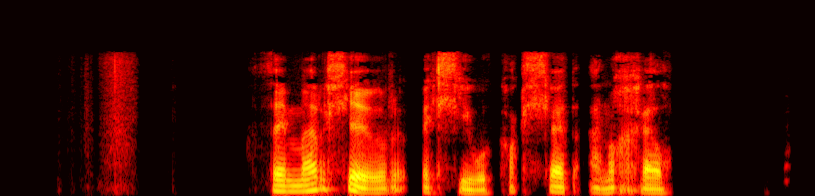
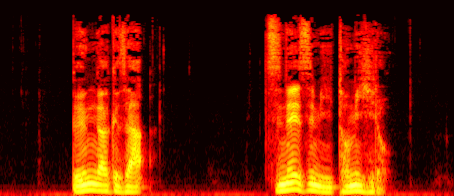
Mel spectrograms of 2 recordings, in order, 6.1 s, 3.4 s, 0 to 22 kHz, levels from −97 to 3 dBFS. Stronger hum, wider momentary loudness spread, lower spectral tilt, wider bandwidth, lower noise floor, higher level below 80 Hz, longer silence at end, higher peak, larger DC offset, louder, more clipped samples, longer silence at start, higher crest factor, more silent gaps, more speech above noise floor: neither; about the same, 10 LU vs 11 LU; about the same, -5.5 dB/octave vs -5 dB/octave; second, 7.8 kHz vs 16 kHz; about the same, -60 dBFS vs -59 dBFS; about the same, -50 dBFS vs -50 dBFS; first, 1.1 s vs 0.5 s; second, -6 dBFS vs -2 dBFS; neither; second, -28 LUFS vs -18 LUFS; neither; first, 0.85 s vs 0.55 s; first, 24 dB vs 18 dB; first, 1.45-1.85 s, 3.08-3.16 s vs none; second, 32 dB vs 42 dB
